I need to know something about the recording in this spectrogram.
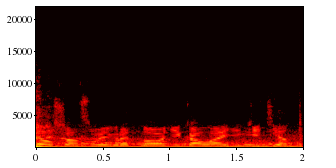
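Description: Faint talking in the background over a steady low hum.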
